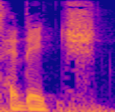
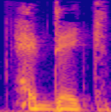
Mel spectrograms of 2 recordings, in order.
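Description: First: Headache said with a ch at the end, hed-aitch; wrong pronunciation. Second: Headache said with a hard k at the end, hed-ake; correct pronunciation. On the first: Teacher showing students the wrong headache, ending in ch. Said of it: "not headache". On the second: Teacher modelling headache for students, with a final k. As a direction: say headache ending on a clean k sound. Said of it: "Headache, not headache". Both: Shown as a demonstration.

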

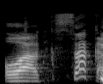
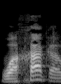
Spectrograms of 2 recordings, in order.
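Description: First: "Oaxaca" spelled out as "o-ak-SA-ka", the X said as KS, slowly; Oaxaca with a hard X. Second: "Oaxaca" pronounced "Wahaka"; Oaxaca said the Mexican way. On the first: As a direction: read "Oaxaca" letter by letter, X as KS, drawn out. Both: Shown as a demonstration. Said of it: "para mí la X se pronuncia X".

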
